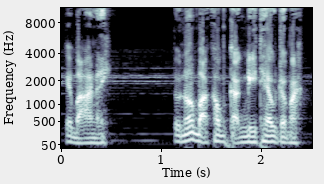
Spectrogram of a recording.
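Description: A man voicing a gruff, stern older village father who talks curtly. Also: low voice, racing, soft background music. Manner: gruff, curt.

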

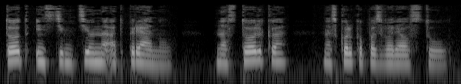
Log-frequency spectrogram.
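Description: A narrator giving a steady, even audiobook reading of a thriller. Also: mid-range voice, a little slow, no echo.

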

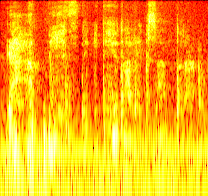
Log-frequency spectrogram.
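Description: A man's voice: normal speed, lightly acted. An actor playing a man at a sickbed who whispers urgently and then reads notes aloud solemnly in a radio play. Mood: whispered. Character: hushed male confidant at a sickbed.

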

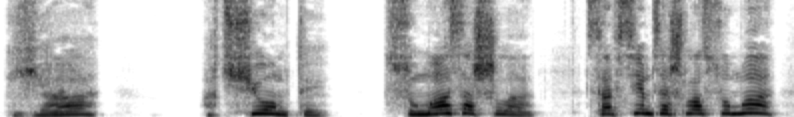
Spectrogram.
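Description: A woman's voice: fairly high pitch, expressive, takes it slowly, no room sound, clean studio sound, pitched above the performer's own voice. A woman voicing a sneering defensive young man.

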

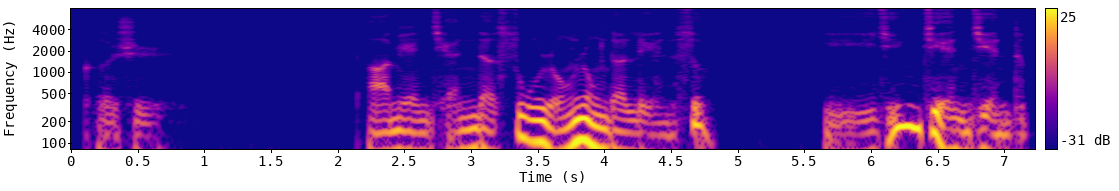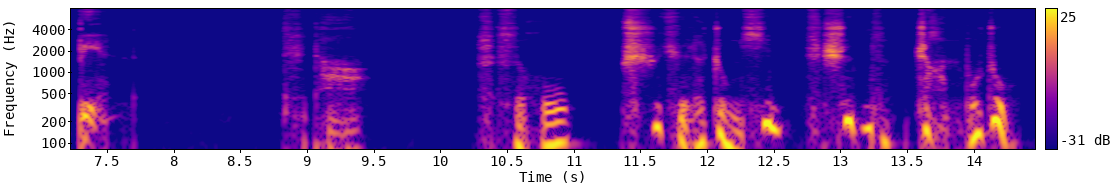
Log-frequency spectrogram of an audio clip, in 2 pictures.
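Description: Male radio storyteller, hugely varied pitch, slow measured pace, husky, dry. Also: very animated, dry recording. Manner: dramatic, highly varied delivery. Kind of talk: Chinese radio storytelling of a martial-arts novel.

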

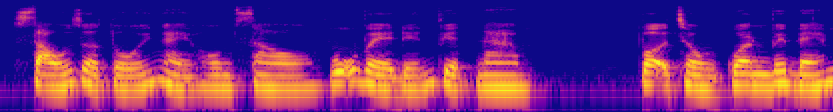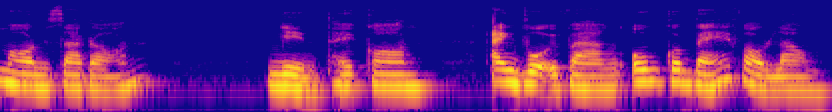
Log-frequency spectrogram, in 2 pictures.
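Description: A woman storyteller narrating a family drama in a measured, sorrowful way. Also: deep voice, warm tone. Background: faint background music.

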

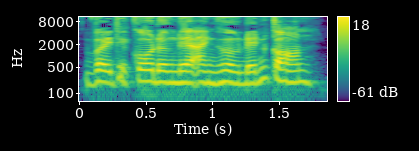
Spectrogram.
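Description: A woman's voice: medium pitch, level tone, fast talker, darkish tone, lightly acted. A woman voicing a cold, contemptuous middle-aged man who speaks curtly in a narrated story. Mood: scornful. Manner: scornful, curt.

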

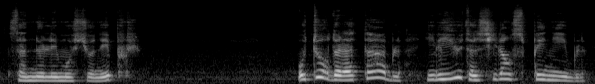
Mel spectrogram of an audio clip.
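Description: A woman narrating a classic novel as an audiobook reader, in a clear, measured literary reading. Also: medium pitch, dark tone.

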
